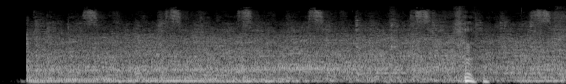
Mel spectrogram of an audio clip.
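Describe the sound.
The crowd at a band's last live show cheers in a steady, dense roar of voices that holds throughout, with one brief louder shout rising out of the noise near the end.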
